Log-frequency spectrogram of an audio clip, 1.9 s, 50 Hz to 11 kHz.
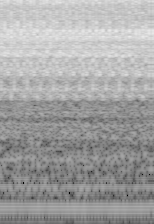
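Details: Citroën C4 2.0: fast, sharp metallic ticking at about fourteen per second over a quiet idle; oil pressure, oil pump and lifters all considered as possible causes.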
